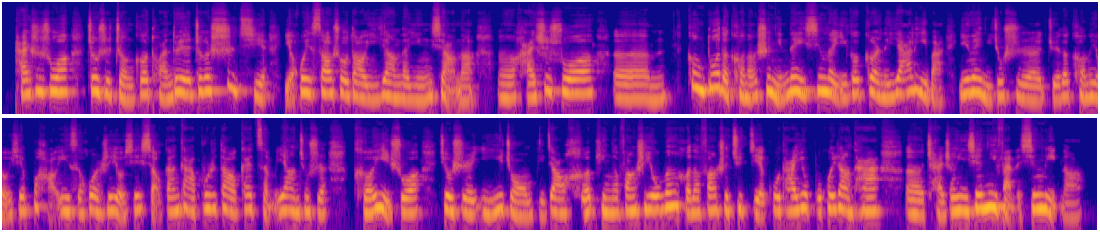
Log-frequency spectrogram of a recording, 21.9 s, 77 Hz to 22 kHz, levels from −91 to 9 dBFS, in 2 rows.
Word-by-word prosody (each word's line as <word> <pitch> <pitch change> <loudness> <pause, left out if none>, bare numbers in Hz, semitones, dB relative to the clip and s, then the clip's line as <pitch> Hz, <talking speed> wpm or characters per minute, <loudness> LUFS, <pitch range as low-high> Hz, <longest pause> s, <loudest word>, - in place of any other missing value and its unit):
还 215 - 0
是 245 +2 +1
说 245 0 +3 0.2
就 250 - +4
是 225 -3 0
整 185 -6 -3
个 215 +5 -1
团 180 -6 -7
队 240 +3 +3
的 220 - +4
这 215 - -2
个 250 - +3
士 255 +3 0
气 220 -9 -5
也 - - -4
会 235 -1 +3
遭 225 0 0
受 225 -2 -1
到 185 -4 -2
一 165 0 -7
样 195 -3 -1
的 170 -2 -3
影 165 +2 -5
响 195 - -3
呢？ 155 - -6 0.2
嗯， 180 -1 -4
还 180 0 -4
是 220 +7 -1
说， 230 -2 +2 0.2
呃， 175 -1 -2 0.4
更 285 -5 +5
多 295 +2 +3
的 240 - +2
可 200 0 -4
能 180 +1 -1
是 250 - +1
你 215 -7 +5
内 235 +4 +4
心 250 +1 +4
的 235 - +6
一 - - -5
个 220 +3 -1
个 245 +2 +1
人 195 - -1
的 - - -1
压 230 +4 -1
力 245 -6 +1
吧， 150 - -7
因 225 +3 +2
为 235 - +5
你 190 -6 -2
就 195 +4 -5
是 175 -6 -4
觉 170 +2 -6
得 195 - -2
可 200 0 -6
能 190 - -1
有 175 - -2
一 - - -9
些 210 - -2
不 210 +4 -5
好 - - -11
意 205 0 -1
思， 200 -1 -7
或 215 +4 0
者 200 - -2
是 210 - -3
有 205 - +1
一 - - -7
些 220 0 -3
小 225 - -2
尴 205 0 -3
尬， 235 -4 -2
不 235 +4 -1
知 230 - 0
道 220 -5 -2
该 225 +3 -4
怎 220 +3 -7
么 - - -14
样， 215 -1 0
就 200 +1 -3
是 185 -2 -5 0.2
可 190 +2 0
以 240 -1 +6
说 195 -1 -1 0.2
就 220 -2 +4
是 195 -3 -1
以 180 +1 -5
一 220 - +2
种 165 -7 -3
比 165 - -11
较 185 +2 -1
和 190 +1 -2
平 200 0 -1
的 190 - -1
方 210 +2 0
式， 225 - -1
又 220 -1 +5
温 255 +4 +5
和 265 - -2
的 190 0 -1
方 215 +2 -2
式 210 - -2
去 220 +2 -2
解 180 -7 -2
雇 205 +4 -1
他， 205 0 0
又 240 +2 +3
不 220 -4 -6
会 225 +2 +2
让 220 -4 +1
他， 205 +1 0 0.2
呃， 180 -2 -1
产 165 -1 -5
生 205 +5 +3
一 210 - +4
些 230 +3 +5
逆 245 +1 +10
反 240 -1 -1
的 220 - -13
心 230 0 +5
理 210 - +1
呢？ 150 +2 -12
210 Hz, 335 characters per minute, -22 LUFS, 185-230 Hz, 0.4 s, 逆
